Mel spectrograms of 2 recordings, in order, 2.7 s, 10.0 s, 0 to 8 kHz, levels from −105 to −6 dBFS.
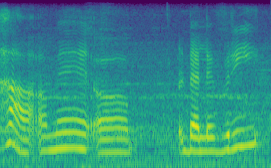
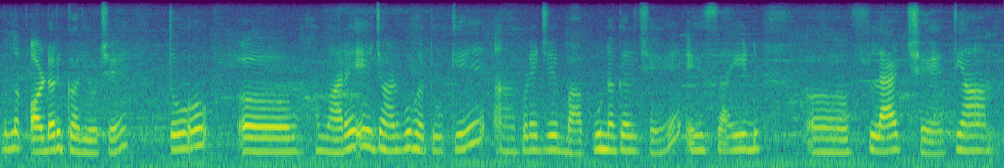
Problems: constant background noise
